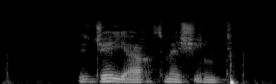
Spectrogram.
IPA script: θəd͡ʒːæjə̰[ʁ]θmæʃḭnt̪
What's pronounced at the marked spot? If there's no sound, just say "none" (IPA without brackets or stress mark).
ʁ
